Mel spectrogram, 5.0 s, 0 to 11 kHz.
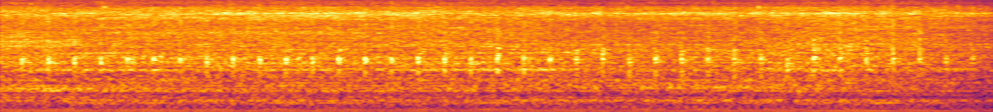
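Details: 2007 Mercedes E350 4MATIC abandoned by the roadside, jump-started with a dead battery. At idle, sharp, even knocking about four per second over a rough idle, a serious internal engine knock; it also burns oil, giving blue smoke.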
